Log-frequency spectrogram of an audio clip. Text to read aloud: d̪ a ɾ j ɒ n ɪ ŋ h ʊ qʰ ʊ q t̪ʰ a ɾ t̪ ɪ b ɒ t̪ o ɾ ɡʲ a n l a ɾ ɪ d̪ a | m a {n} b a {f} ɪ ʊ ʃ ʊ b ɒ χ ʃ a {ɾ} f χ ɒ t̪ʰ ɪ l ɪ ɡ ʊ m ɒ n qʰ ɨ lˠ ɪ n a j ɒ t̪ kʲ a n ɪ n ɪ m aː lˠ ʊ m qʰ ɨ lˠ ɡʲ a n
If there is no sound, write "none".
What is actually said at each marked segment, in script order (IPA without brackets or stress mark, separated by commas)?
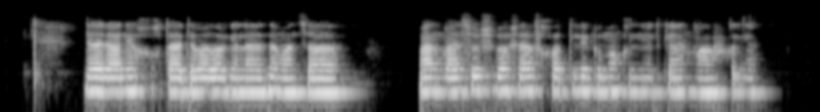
n, s, ɾ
